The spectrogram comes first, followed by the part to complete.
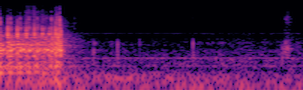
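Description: A rapid run of small clicks, about a dozen a second, that stops about half a second in, followed by faint room tone.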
